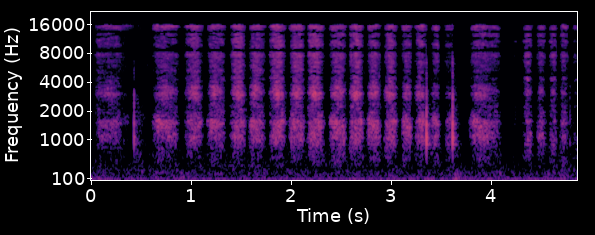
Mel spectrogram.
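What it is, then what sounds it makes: Plastic LCD writing tablet scratched with stylus. A pink plastic stylus, held in a hand with long nails, scratches and draws near the edge of the dark screen of a kids' LCD writing tablet with a pink and white plastic frame. About fourteen quiet, rhythmic scratchy strokes sound in quick succession, with a few sharp clicks standing out between them.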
